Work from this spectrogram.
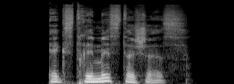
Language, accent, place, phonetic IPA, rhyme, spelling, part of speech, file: German, Germany, Berlin, [ɛkstʁeˈmɪstɪʃəs], -ɪstɪʃəs, extremistisches, adjective, De-extremistisches.ogg
- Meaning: strong/mixed nominative/accusative neuter singular of extremistisch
